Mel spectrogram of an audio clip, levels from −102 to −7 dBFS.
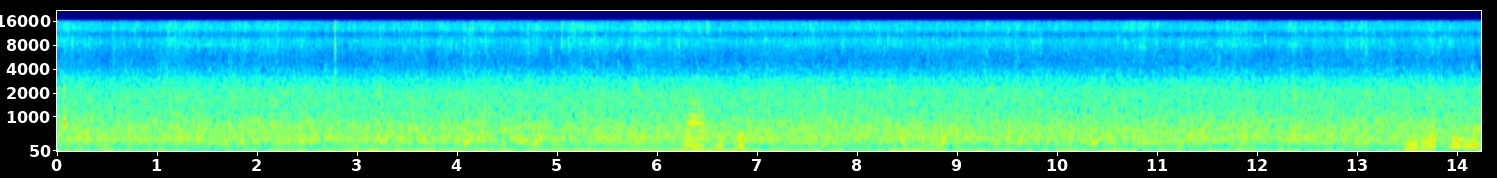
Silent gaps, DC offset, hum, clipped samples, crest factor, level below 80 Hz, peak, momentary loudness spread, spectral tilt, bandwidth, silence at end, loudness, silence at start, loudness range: none; under 0.1%; none; under 0.1%; 20 dB; -52 dBFS; -22 dBFS; 2 LU; -3.5 dB/octave; over 20 kHz; 0 s; -41 LUFS; 0 s; 1 LU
